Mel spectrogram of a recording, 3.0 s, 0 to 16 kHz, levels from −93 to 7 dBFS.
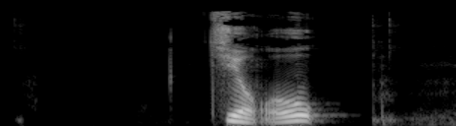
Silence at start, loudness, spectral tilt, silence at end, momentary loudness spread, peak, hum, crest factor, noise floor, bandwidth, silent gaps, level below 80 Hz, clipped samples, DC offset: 1.4 s; -22 LUFS; -6 dB/octave; 0.95 s; 7 LU; -8 dBFS; none; 20 dB; -66 dBFS; 11.5 kHz; none; -64 dBFS; under 0.1%; under 0.1%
